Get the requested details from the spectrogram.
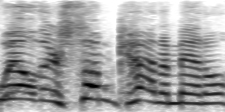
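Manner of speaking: very high stammer that stops and corrects itself. Retelling the announcer correcting himself: imitating Jim Ross stuttering. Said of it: "he goes".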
